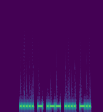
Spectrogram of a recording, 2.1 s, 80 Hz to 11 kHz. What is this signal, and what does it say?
Morse code, heard as a keyed tone, about 40 wpm, 700 Hz. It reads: 5TWHD
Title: Five Challenging Letter-Number Combinations 40wpm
